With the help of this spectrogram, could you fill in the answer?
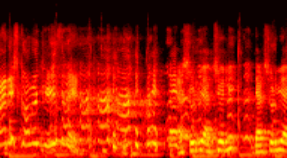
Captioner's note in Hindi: सब हँसते हुए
